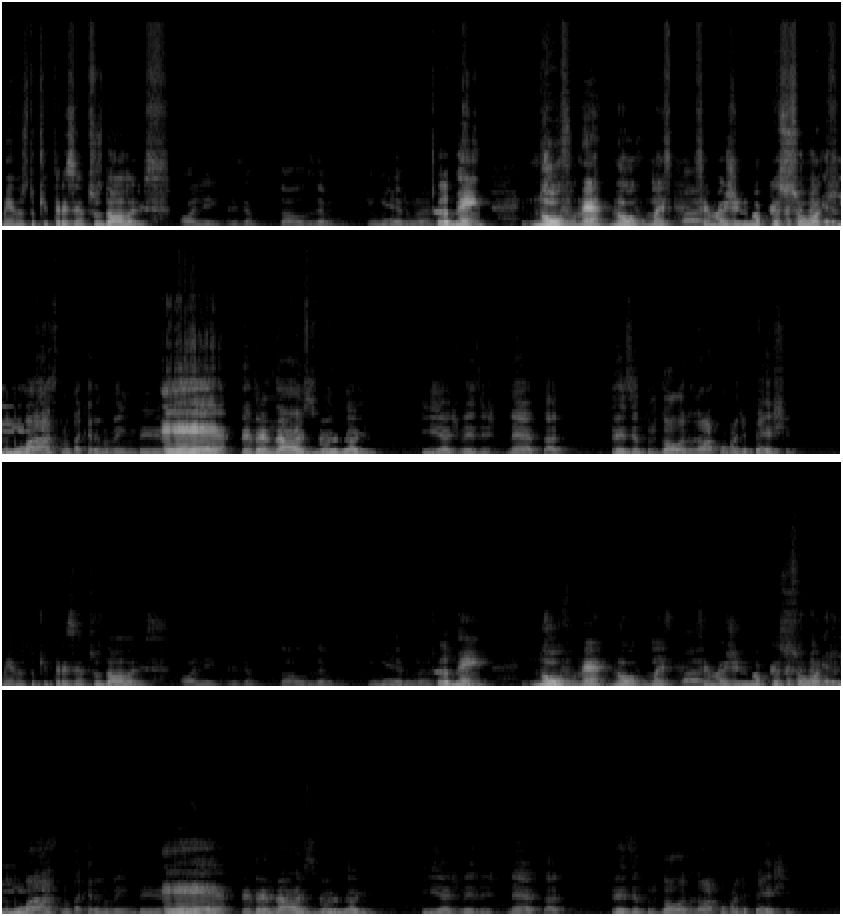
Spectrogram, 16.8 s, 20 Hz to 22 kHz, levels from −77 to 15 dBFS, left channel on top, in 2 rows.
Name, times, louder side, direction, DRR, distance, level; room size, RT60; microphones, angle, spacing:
voice 1, 0.0-1.6 4.3-4.8 5.3-6.6 7.0-8.7 10.0-12.0, left 7 dB, 80° left, 0.4 m, -30 dB
voice 2, 1.8-4.3 6.5-7.1 7.8-10.2 10.9-12.0 12.6-14.0 14.5-16.4, left 3 dB, 40° left, 0.7 m, -43 dB
8.0 x 5.3 x 4.5 m
head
